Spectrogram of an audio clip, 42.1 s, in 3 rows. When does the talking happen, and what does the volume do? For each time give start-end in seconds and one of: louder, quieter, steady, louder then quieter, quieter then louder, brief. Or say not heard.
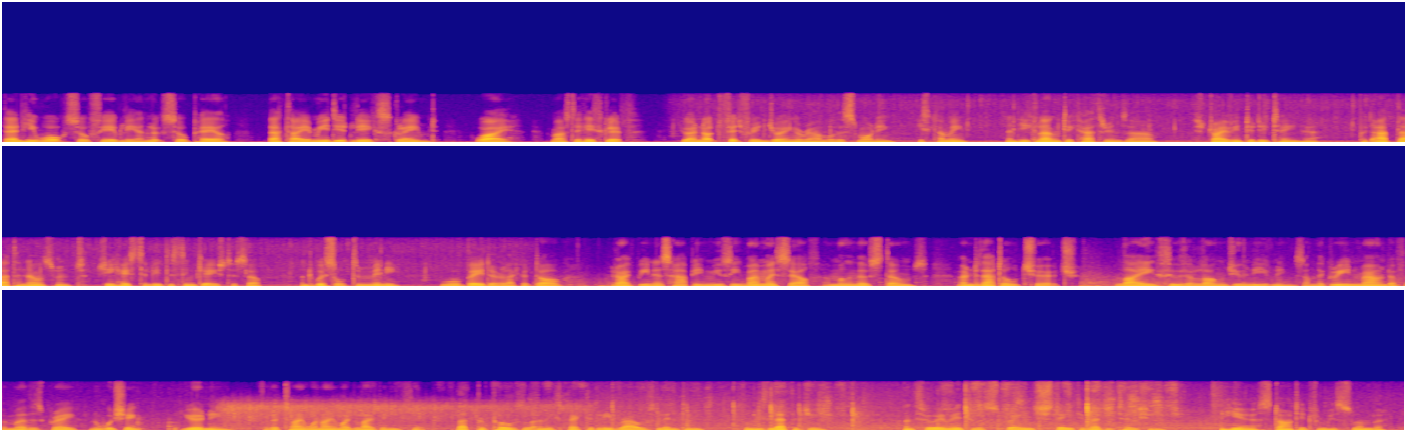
0.0-42.0 steady.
